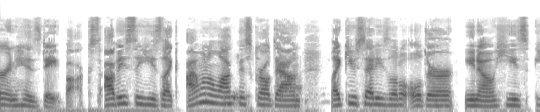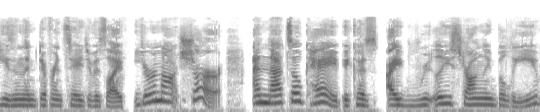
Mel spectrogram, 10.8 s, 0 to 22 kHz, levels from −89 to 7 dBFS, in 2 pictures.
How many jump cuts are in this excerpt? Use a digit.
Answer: 1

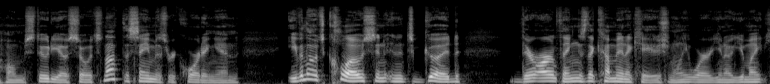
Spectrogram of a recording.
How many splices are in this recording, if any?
2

